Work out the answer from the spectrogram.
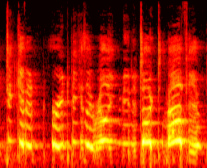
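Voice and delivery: high pleading put-on voice; mock desperate client. Pretending to the booking staff she needs Matthew, high pleading. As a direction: beg sweetly to jump the line.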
